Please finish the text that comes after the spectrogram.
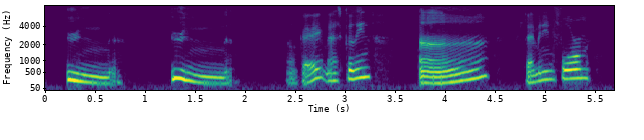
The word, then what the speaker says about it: une: Then the feminine article is here, and it's easier because if you have this U, N, E, then you pronounce it une.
